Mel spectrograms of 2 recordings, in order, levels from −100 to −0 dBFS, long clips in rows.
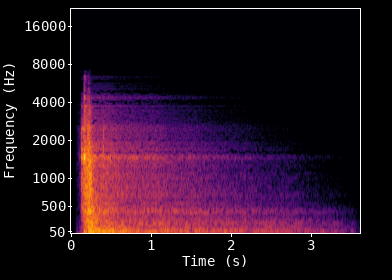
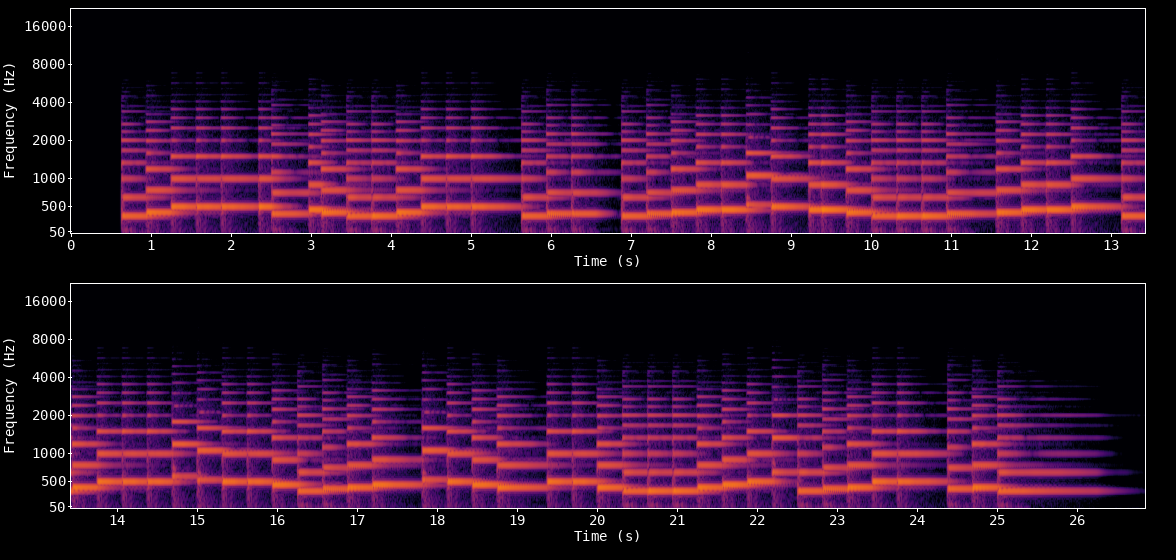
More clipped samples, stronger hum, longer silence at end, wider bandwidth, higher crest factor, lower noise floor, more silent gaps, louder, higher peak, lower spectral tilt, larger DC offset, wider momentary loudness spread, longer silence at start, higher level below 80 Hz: neither; neither; first, 1.2 s vs 0.5 s; first, 6.8 kHz vs 5.8 kHz; first, 26 dB vs 14 dB; second, -61 dBFS vs -69 dBFS; neither; first, -24 LUFS vs -37 LUFS; first, -2 dBFS vs -24 dBFS; first, -4 dB/octave vs -2 dB/octave; neither; first, 28 LU vs 6 LU; second, 0.1 s vs 0.6 s; first, -36 dBFS vs -74 dBFS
